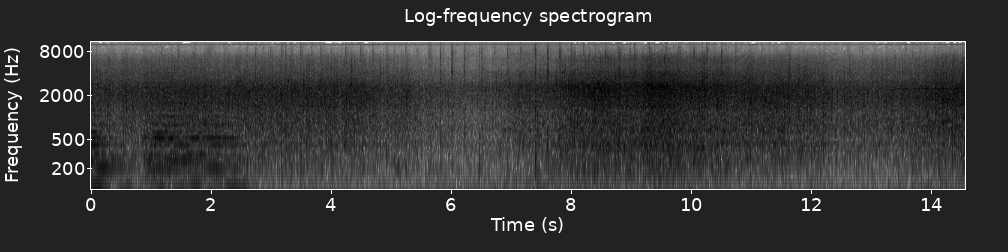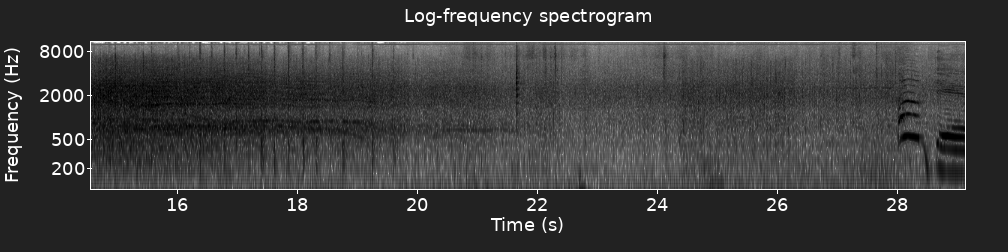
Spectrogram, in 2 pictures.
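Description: Orchestral music ends on its last notes, then an audience applauds. The applause swells twice and dies down after about twenty seconds.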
